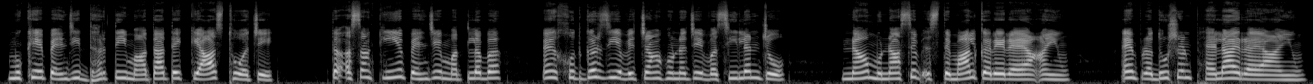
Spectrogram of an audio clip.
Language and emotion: Sindhi, sad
